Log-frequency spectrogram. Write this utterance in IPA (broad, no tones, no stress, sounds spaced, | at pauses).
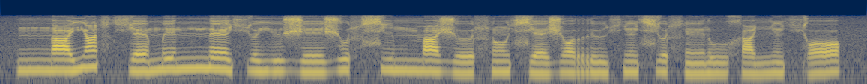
nː ɑ j ɑ̃ ɬ ç ɛ m e nː ɛ ç ø j y ʒ e ʒ u ɬ ɕ i mː ɑ ʒ ɵ ɬ õ ɕ ɛ ʒ ɔ r ʉ ç ẽ ɕ ɵ ɬ ẽ ɾ u x ɑ ɲ ẽ ç ɔ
